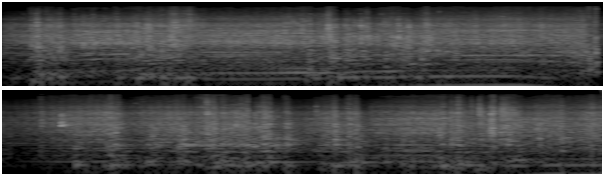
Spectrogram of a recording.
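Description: A large engine running steadily, with scattered knocks and clatter over it. The sound breaks off abruptly about halfway through, then a similar engine sound resumes.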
